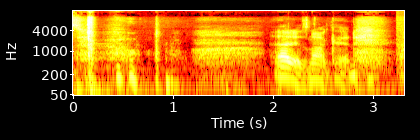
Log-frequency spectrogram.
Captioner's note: chuckles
